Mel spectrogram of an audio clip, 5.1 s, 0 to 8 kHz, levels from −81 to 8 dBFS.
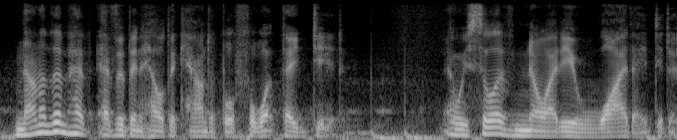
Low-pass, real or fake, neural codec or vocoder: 7.2 kHz; fake; autoencoder, 48 kHz, 32 numbers a frame, DAC-VAE, trained on Japanese speech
